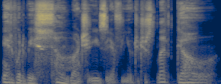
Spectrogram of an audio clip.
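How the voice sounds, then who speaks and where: A man voicing a possessive, scheming demon king in an audio roleplay, calm and commanding, slipping into whispers as he coaxes. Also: mid-range voice, breathy edge. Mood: hypnotic. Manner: slow, commanding, coaxing, drops to whispers.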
